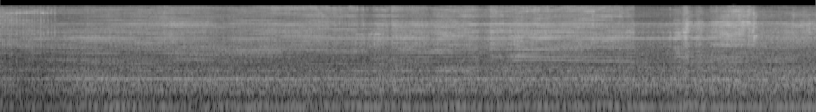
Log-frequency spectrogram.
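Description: Table saw ripping a rough cedar shake board into a thin strip, the blade cutting steadily along the board as it is pushed through. A few sharper crackles come near the end.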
